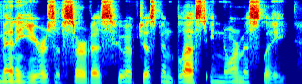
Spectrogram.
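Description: A man with a very deep, low pitch and a bright, sharp tone is heard in a dry sound with no echo against a quiet background. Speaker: remote interview guest. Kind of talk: interview answer. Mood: warm, reflective. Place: home room. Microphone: headset.

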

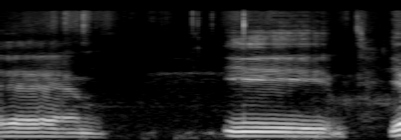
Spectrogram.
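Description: A man is speaking. The background is quiet. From Brazil, Salvador (Bahia). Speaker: professor. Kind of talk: casual discussion. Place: home room.

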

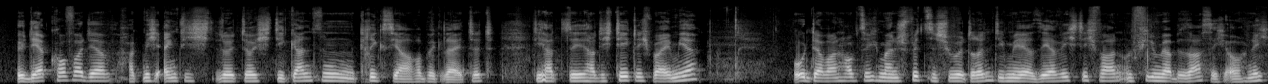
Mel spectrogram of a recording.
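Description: The woman's pitch is very deep and low, with ordinary variation. She speaks at a moderate pace. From Berlin, Germany. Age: 80s+. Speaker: ballet teacher. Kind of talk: TV interview answer. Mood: reflective, reminiscing. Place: home room.

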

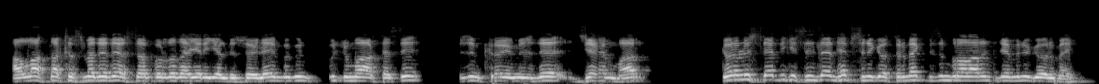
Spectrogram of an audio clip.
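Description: Against a quiet background, the speaker talks at a moderate pace with fairly even intonation and very even loudness. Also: man, high pitch for a man. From Çubuk region near Ankara, Turkey; Turkey. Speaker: Alevi congregation member. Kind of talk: conversational discussion. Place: home room. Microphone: video call.

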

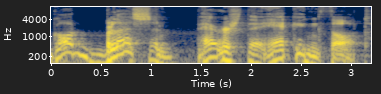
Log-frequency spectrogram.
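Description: A slow, croaky put-on character voice with very wide pitch swings.

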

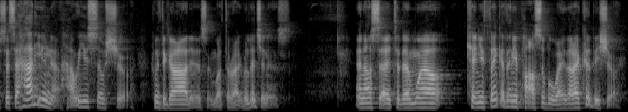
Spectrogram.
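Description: The background stays quiet as a man talks at a fairly quick pace. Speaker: street preacher giving a seminary lecture. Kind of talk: public lecture to an audience. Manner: conversational, stream-of-consciousness. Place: hall.

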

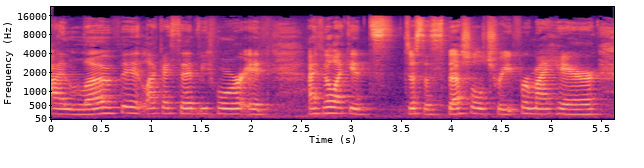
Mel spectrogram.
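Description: A woman speaks at a fairly slow pace with little pitch movement. Her tone is fairly bright, with faint background noise behind her. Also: medium pitch for a woman.

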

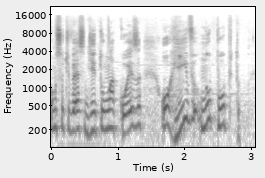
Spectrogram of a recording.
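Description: At a fairly quick pace, a man speaks with lively intonation at a high pitch. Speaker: pastor. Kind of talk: casual discussion. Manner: fast. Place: studio. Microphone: lapel.

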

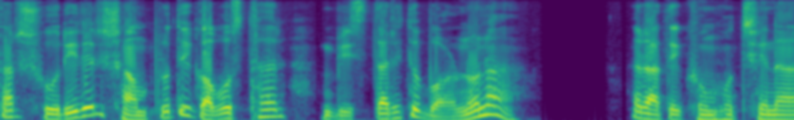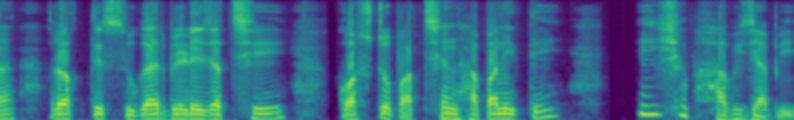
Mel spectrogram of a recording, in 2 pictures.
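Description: A man talks in an ordinary speaking voice. The sound is dry and close, with no echo. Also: medium pitch for a man, lively intonation, very clean recording, silent background. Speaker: poetry reciter. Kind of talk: poetry reading.

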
